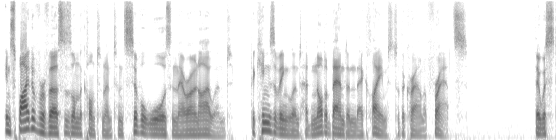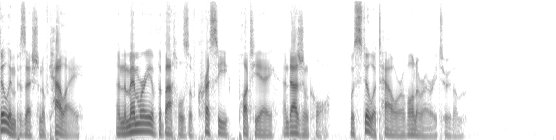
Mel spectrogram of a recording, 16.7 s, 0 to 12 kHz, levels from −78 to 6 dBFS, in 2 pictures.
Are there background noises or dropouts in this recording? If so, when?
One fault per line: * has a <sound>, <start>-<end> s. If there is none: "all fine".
all fine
